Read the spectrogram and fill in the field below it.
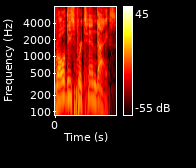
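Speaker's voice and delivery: ordinary talk, nothing marked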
